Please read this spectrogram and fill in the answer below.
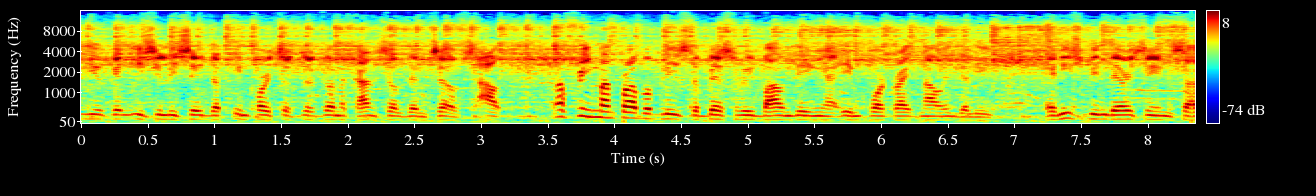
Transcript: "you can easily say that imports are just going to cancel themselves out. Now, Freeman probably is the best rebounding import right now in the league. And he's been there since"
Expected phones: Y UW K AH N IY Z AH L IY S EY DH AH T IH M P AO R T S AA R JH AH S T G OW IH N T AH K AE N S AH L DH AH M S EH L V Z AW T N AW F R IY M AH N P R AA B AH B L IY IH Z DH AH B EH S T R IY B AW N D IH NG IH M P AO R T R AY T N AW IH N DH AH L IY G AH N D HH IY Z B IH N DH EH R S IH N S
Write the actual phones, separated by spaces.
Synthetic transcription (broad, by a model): Y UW K AH N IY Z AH L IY S EY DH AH T IH M P AO R T S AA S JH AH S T G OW N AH K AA N S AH L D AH M S EH L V S AW T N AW F R IY M AH N P R AA B AH B L IY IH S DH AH B EH S T R IY B AW N D IH NG IH M P AO R T R AY T N AW IH N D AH L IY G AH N HH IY S B IH N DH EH R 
